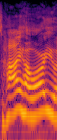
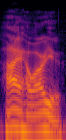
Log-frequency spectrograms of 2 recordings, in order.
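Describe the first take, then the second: First: Chelsea's greeting. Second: His own reply. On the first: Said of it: "She goes, she goes". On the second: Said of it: "I go". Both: Retold or imitated.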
